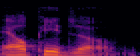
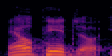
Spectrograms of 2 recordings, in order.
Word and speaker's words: elpizo: and then the verb elpizo. Elpizo, E-L-P-I-Z, long O, elpizo.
